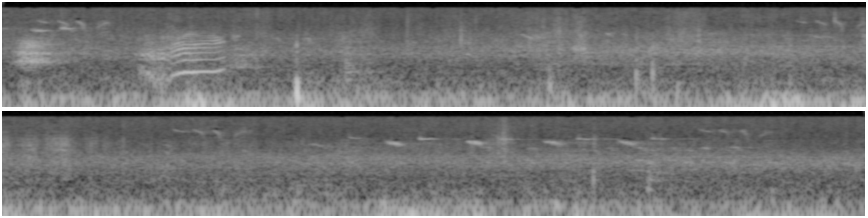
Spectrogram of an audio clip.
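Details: A single short meow outdoors on a sunny day, where two pet cats, Bowie the Ragdoll and Bella the Lambkin, eat cat grass. The wavering tone rises then falls, with faint bird chirps and a low background rumble.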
